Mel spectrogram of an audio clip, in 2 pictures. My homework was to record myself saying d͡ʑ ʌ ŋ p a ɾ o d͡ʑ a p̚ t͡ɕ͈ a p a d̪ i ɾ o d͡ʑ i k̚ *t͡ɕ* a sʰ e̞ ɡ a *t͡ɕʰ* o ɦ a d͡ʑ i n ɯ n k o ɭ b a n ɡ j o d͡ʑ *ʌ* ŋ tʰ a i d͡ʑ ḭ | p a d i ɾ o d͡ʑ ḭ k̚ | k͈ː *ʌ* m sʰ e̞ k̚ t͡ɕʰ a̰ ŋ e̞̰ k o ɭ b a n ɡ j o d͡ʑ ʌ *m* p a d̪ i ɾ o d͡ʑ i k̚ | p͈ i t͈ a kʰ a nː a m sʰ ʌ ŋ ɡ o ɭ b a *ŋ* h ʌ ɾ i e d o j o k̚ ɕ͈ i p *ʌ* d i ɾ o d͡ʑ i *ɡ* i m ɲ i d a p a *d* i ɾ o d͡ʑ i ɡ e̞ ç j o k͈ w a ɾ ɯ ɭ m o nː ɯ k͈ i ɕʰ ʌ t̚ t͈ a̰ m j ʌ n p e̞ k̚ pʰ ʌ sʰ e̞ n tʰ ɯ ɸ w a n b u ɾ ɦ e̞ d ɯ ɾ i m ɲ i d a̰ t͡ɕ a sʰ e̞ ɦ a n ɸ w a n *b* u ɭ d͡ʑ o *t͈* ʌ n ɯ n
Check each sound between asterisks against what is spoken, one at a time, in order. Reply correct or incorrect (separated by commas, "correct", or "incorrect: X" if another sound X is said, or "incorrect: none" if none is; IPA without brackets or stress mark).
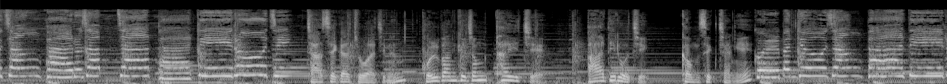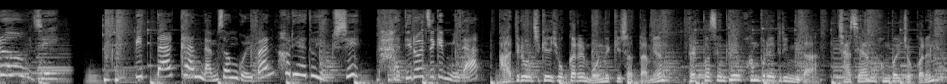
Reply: correct, incorrect: t͡ɕ, correct, correct, incorrect: ŋ, incorrect: n, incorrect: a, correct, correct, correct, incorrect: k͈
